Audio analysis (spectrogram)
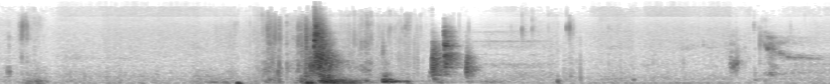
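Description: A golf club strikes the ball in a single sharp, close impact with a brief rush of air around it, while quieter rustles and movement sounds come before and after.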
